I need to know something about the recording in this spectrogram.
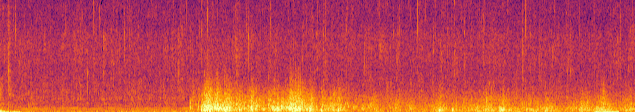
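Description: Thunder with rain: a faint low drone, then a sudden peal about two seconds in that rolls on and slowly fades.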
